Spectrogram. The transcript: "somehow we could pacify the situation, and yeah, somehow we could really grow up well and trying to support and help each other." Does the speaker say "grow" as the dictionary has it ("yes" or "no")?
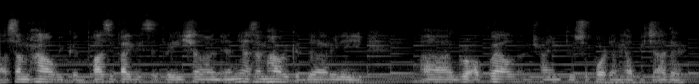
yes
